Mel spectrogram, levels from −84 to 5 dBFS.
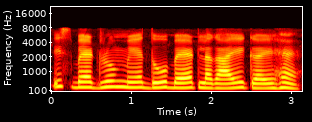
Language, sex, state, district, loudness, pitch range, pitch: Hindi, female, Jharkhand, Palamu, -15 LUFS, 215-245 Hz, 230 Hz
